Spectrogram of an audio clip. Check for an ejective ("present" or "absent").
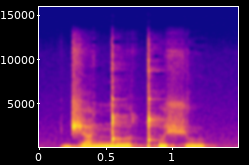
present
